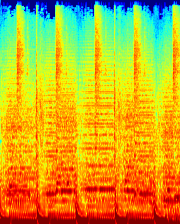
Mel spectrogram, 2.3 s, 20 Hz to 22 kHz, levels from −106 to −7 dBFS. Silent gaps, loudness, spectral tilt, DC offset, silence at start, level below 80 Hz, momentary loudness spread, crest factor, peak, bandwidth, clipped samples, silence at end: none; -8 LUFS; -4.5 dB/octave; under 0.1%; 0 s; -6 dBFS; 1 LU; 6 dB; 0 dBFS; 20 kHz; 0.5%; 0 s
